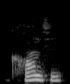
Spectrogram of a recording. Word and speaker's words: grandit: Il, elle, on grandit. Silent T.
